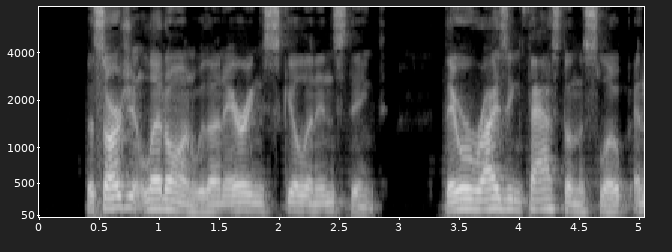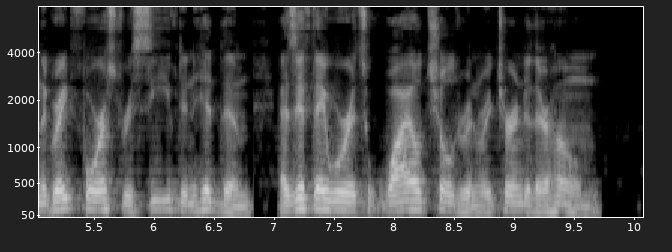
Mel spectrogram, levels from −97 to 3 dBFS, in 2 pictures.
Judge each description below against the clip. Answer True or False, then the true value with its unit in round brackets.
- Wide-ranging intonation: False (4.1 semitones)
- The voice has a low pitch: True (115 Hz)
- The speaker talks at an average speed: False (210 wpm)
